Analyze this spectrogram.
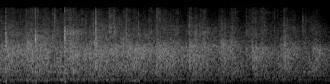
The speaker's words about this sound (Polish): Dziękuję ci bardzo. Brawa dla naszego modela.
